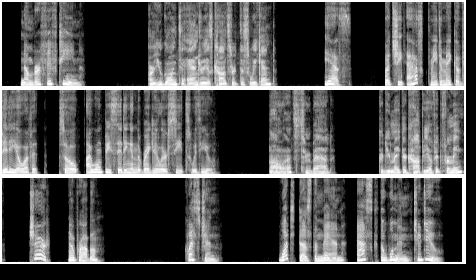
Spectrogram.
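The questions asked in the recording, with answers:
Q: What does the man ask the woman to do?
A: Make a copy of the concert video for him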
